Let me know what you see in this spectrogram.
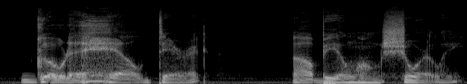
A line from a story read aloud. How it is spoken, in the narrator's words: in that deep voice he did not recognize, he said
